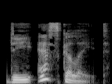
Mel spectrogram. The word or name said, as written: de-escalate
